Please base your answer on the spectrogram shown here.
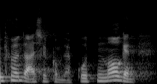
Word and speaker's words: Guten Morgen: 몇십 년 걸쳐 가지고 독일어의 r 사운드가 점점 약해지고 있어요.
